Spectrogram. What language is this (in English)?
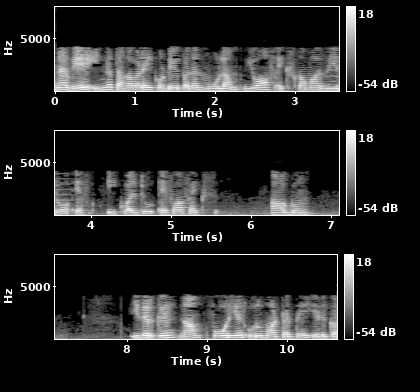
Tamil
